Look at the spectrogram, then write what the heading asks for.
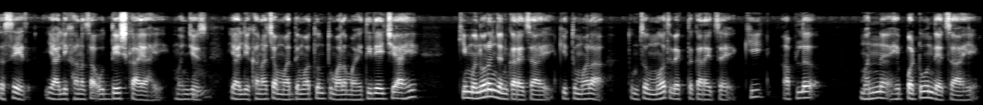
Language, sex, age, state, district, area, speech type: Marathi, male, 30-45, Maharashtra, Osmanabad, rural, spontaneous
